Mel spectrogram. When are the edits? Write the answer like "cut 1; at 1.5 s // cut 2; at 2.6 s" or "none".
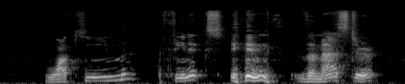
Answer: none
